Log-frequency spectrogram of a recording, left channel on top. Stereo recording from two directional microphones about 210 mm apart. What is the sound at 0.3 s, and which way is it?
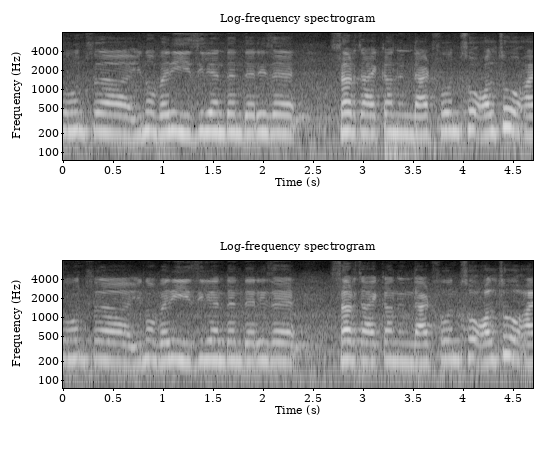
Speech, 60° left (ahead or behind).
